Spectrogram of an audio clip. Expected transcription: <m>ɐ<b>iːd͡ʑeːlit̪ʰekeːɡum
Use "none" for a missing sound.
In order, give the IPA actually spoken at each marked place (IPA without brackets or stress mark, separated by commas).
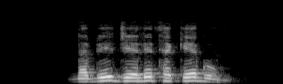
n, b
